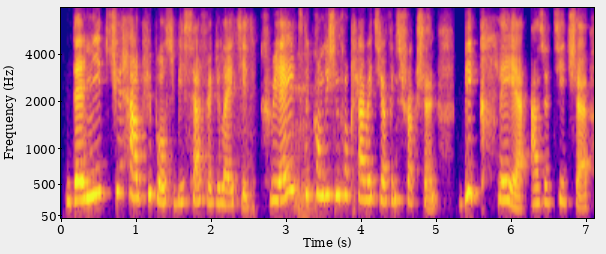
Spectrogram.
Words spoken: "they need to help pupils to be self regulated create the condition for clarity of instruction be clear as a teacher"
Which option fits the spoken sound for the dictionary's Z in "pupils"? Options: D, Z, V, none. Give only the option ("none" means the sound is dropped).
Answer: none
